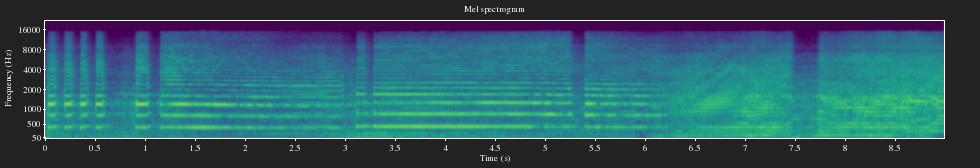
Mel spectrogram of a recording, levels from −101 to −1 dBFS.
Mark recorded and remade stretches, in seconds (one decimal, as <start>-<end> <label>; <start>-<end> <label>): 0.0-5.9 recorded; 5.9-6.5 remade; 6.5-6.9 recorded; 6.9-9.0 remade

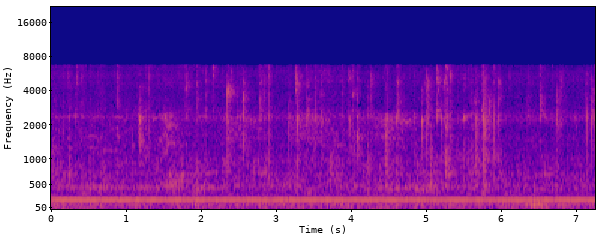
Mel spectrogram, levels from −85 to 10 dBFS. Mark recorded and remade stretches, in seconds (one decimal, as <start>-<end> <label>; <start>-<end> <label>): 0.0-0.9 recorded; 0.9-1.9 remade; 1.9-7.3 recorded

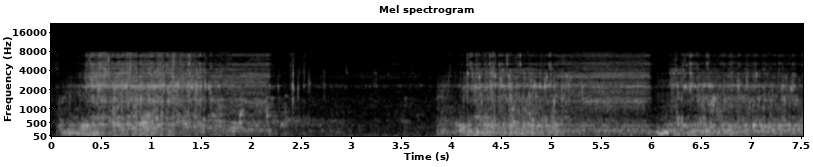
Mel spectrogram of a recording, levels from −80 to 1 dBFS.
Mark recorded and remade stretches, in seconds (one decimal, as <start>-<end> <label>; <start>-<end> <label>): 0.0-7.5 recorded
